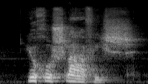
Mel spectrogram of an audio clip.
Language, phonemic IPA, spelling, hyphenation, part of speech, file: Dutch, /ˌjuɣoːˈslaːvis/, Joegoslavisch, Joe‧go‧sla‧visch, adjective, Nl-Joegoslavisch.ogg
- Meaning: Yugoslavian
